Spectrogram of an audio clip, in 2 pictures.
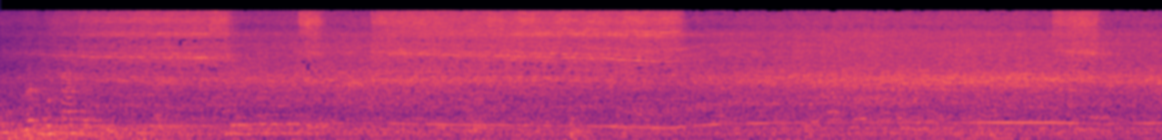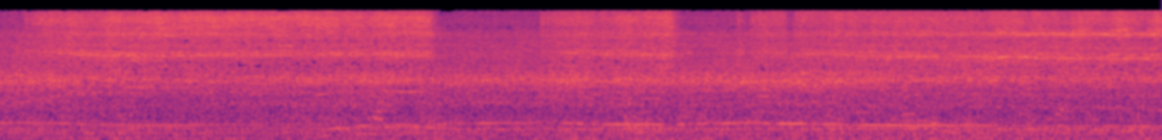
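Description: Steady mechanical hiss and whirr of running machinery, with a faint hum that wavers slowly in pitch throughout.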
